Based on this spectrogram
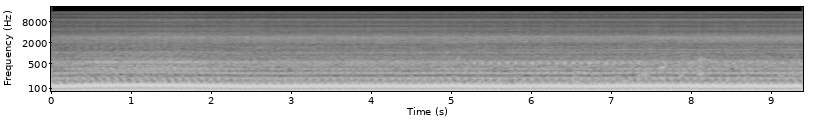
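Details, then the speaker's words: Ferrari 308 GTS after carburetor swap, during carb sync and idle stop adjustment: steady, even idle about 1500 rpm with smooth low rumble, no misses or knocks; normal idle. "That's about perfect about 1500 RPM."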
